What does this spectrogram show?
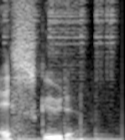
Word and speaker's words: Escudo: The S basically in Escudo is more like a sh sound, like escudo. Okay. And like, it's coming from Portuguese.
